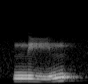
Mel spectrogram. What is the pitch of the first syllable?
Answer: rising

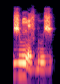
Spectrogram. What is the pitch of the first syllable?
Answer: high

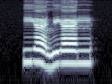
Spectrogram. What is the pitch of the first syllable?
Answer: falling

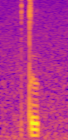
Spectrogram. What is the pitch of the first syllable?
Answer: falling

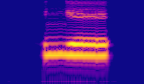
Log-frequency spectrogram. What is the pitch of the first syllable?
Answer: low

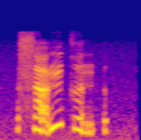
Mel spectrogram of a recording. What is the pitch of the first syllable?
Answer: rising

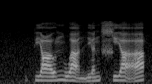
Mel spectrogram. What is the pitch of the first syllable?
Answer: rising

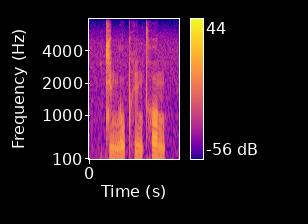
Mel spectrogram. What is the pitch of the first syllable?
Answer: low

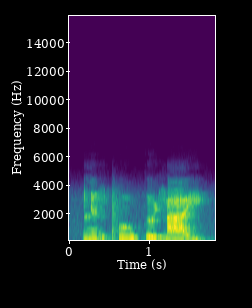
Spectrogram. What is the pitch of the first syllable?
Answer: rising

